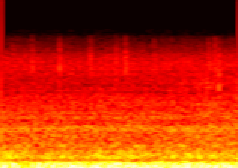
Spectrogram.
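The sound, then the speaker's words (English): Rain patters steadily on a car windshield over a deep, constant engine and road rumble, with faint scattered taps from individual drops. No one speaks. “You can hear the raindrops hitting the windshield.”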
